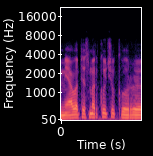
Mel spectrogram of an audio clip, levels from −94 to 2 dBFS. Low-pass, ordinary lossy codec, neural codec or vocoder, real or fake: 7.2 kHz; Opus, 24 kbps; none; real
